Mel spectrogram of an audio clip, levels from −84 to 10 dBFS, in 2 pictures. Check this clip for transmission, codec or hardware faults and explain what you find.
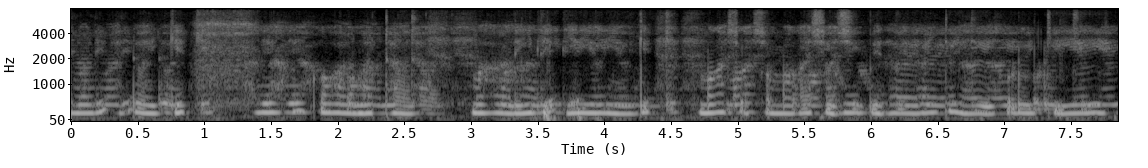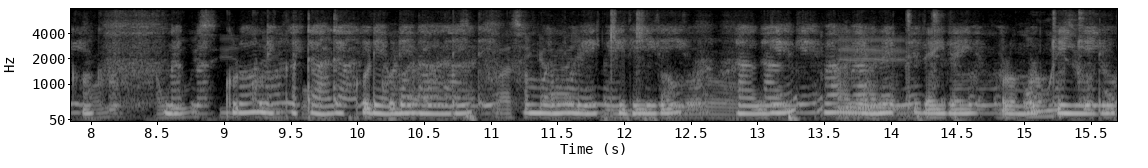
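One fault runs through the whole clip: echo with no canceller. Every phrase of speech is followed about a fifth of a second later by a second, quieter copy, roughly 8 dB below the direct signal. The far end is playing the call over a loudspeaker, its microphone is picking that up, and no echo cancellation is removing it before it travels back. The returning copy sounds thinner. The band-limited sound with nothing above 8 kHz points to a wideband codec such as G.722, and that part of the call path is working as expected.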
